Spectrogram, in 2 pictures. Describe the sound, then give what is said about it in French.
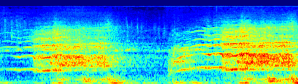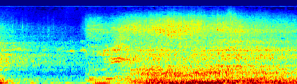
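An old recording of loud, shrill dinosaur cries comes in three long waves: two wavering, whinny-like screeches, then a harsher, rumbling roar with heavy low-end noise that fills the final seconds. No one speaks. “Voilà, c'est un vieil enregistrement de cris de dinosaures”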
